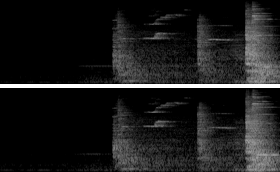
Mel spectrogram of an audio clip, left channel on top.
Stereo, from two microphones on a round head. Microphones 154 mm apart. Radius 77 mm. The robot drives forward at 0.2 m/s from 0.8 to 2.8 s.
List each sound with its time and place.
1.1 s a door slam: 20° left (ahead or behind), 1.8 m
